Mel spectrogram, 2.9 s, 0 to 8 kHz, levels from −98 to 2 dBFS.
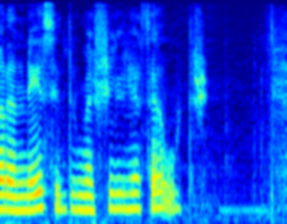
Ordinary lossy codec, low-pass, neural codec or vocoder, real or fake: none; none; codec, 16 kHz, 4 kbps, FunCodec, trained on LibriTTS, 50 frames a second; fake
